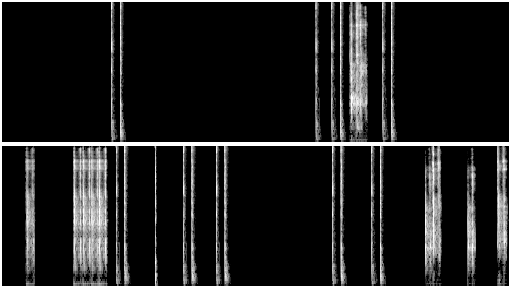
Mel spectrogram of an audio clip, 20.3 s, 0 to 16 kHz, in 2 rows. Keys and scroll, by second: 10.4 Down, 18.6 ctrl+c, 19.8 ctrl+b.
